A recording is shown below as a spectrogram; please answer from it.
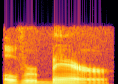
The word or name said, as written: overbear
